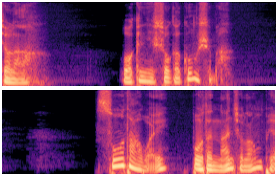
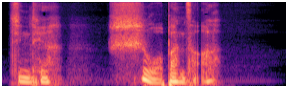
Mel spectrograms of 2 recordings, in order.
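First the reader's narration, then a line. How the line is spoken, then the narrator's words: Through gritted teeth. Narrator (Chinese): 南九郎咬牙道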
